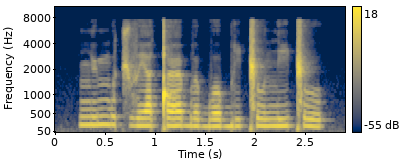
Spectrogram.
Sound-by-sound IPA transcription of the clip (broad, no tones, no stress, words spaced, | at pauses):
n̪ymut͡ʃveɐ̯ ǃœbɵ bobiǁu niǁu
